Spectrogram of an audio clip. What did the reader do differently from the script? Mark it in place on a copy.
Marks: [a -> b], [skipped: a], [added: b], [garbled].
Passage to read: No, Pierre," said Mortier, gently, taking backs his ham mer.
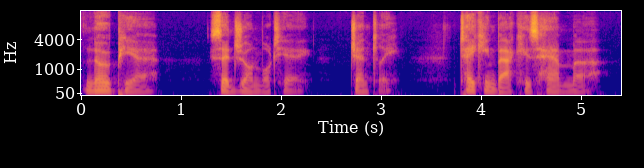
No, Pierre," said [added: Jean] Mortier, gently, taking [backs -> back] his ham mer.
